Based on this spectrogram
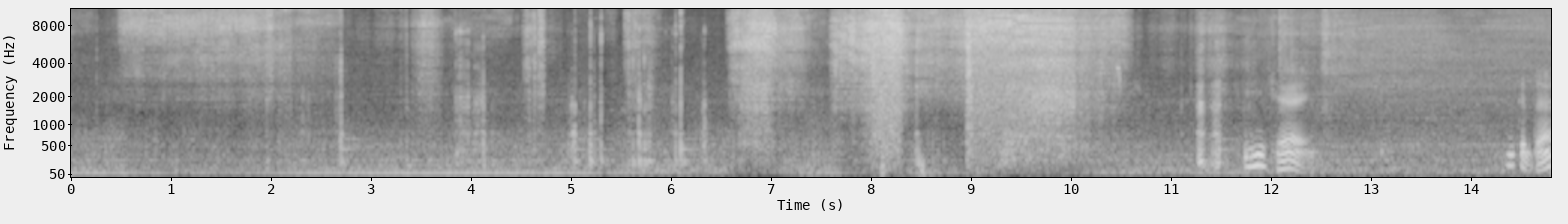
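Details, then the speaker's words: Tubeless motorcycle tyre with a screw puncture, inflated to about 40 psi before plugging: a loud steady hiss of air escaping that surges in bursts, a clear puncture leak. "I'm going to take it to about 40 pounds, just for the purposes of plugging it. All right. And I can already hear it hissing."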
